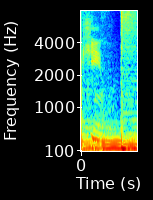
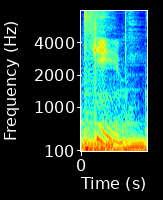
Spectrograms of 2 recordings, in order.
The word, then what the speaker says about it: Kuehn: How do you say your last name? – Whynde Kuehn. – Kuehn? – Kuehn.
